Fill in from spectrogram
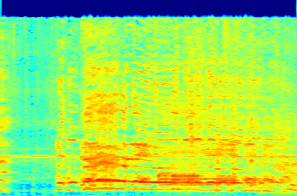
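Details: Balenggek crowing chicken in training at Ampang Kualo, Solok. After a quiet second, a long, loud harmonic crow begins and holds with slight wavering steps to the end, with faint other calls beneath.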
